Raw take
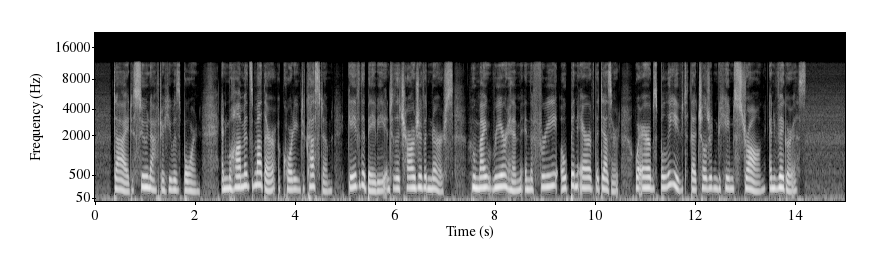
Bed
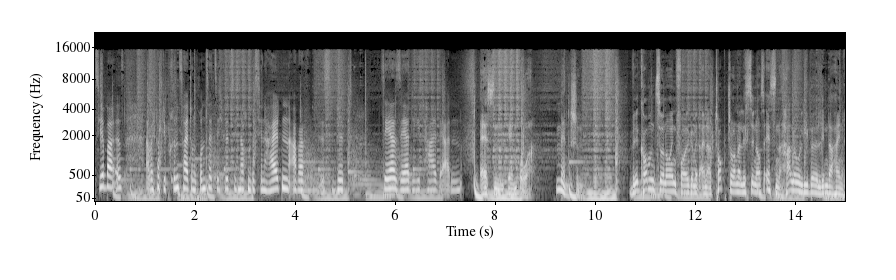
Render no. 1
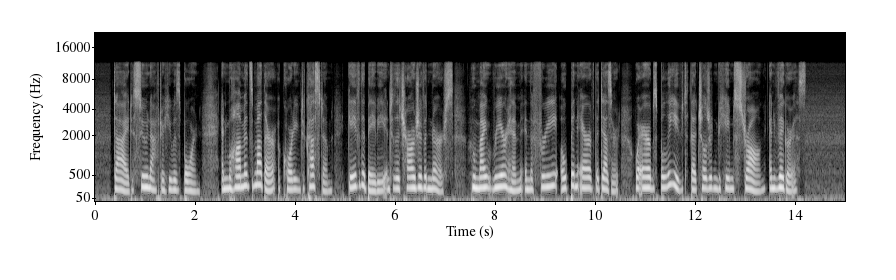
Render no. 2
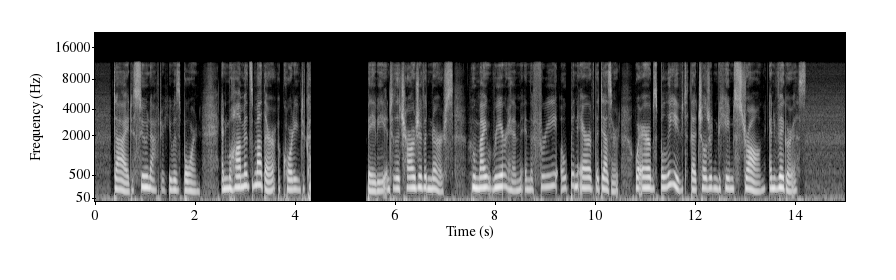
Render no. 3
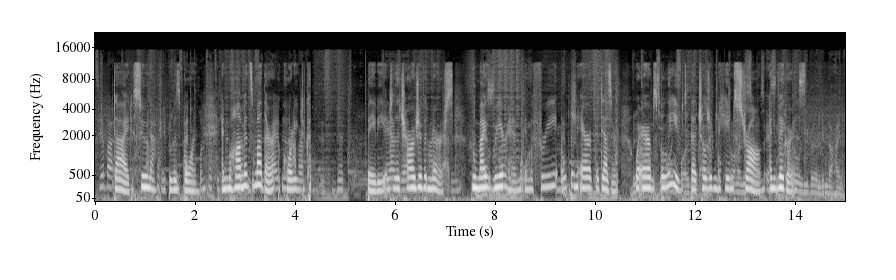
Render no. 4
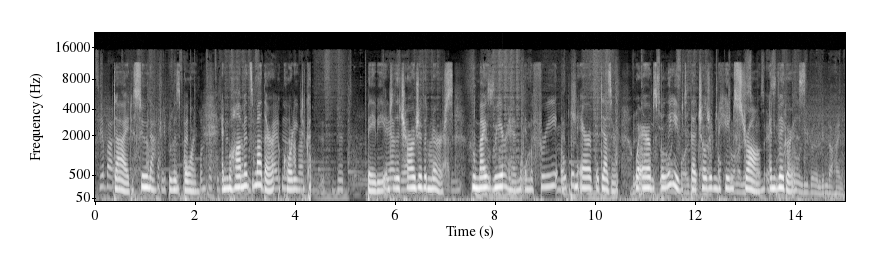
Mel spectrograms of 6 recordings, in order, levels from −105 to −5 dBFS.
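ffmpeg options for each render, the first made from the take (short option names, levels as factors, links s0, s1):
-filter_complex "[0:a]asettb=1/sr,asplit=3[s0][s1][s2];[s0]atrim=end=0.724[s3];[s1]atrim=start=0.72:end=1.63,asetpts=PTS-STARTPTS,afade=t=in:d=0.004:c=qsin,afade=t=out:st=0.906:d=0.004:c=qsin,equalizer=f=5500:w=0.63:g=-3[s4];[s2]atrim=start=1.626[s5];[s3][s4]acrossfade=d=0.004:c1=hsin:c2=qsin[s6];[s6][s5]acrossfade=d=0.004:c1=qsin:c2=hsin"
-filter_complex "[0:a]asettb=1/sr,asplit=3[s0][s1][s2];[s0]atrim=end=8.154[s3];[s1]atrim=start=8.15:end=9.59,asetpts=PTS-STARTPTS,afade=t=in:d=0.004:c=qsin,afade=t=out:st=1.436:d=0.004:c=qsin,acompressor=threshold=0.0562:ratio=4:attack=3.2:release=140:knee=1:detection=peak[s4];[s2]atrim=start=9.586[s5];[s3][s4]acrossfade=d=0.004:c1=hsin:c2=qsin[s6];[s6][s5]acrossfade=d=0.004:c1=qsin:c2=hsin,asplit=4[s7][s8][s9][s10];[s7]atrim=end=1.49,asetpts=PTS-STARTPTS,afade=t=out:st=1:d=0.49[s11];[s8]atrim=start=1.49:end=4.31,asetpts=PTS-STARTPTS,afade=t=in:d=0.004:c=hsin,afade=t=out:st=2.816:d=0.004:c=hsin[s12];[s9]atrim=start=4.31:end=5.43,asetpts=PTS-STARTPTS,volume=0[s13];[s10]atrim=start=5.43,asetpts=PTS-STARTPTS,afade=t=in:d=0.004:c=hsin[s14];[s11][s12][s13][s14]concat=n=4:v=0:a=1"
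-filter_complex "[1:a]volume=0.133[s0];[0:a][s0]amix=inputs=2:normalize=0"
-af "volume=2,alimiter=limit=0.794:level=0:latency=1"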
